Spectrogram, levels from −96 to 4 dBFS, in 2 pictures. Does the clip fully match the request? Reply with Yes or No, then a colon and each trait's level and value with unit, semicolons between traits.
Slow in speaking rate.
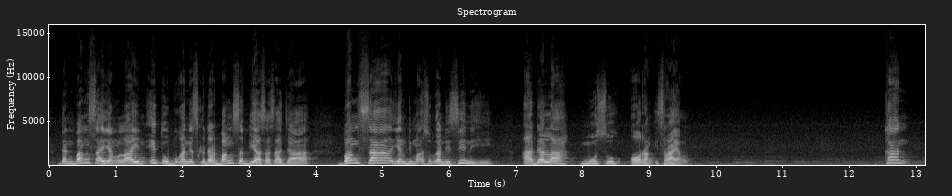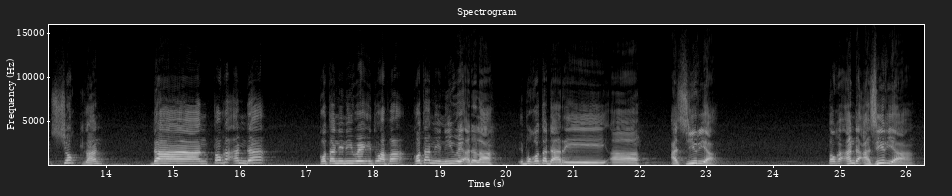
Yes: slow, 90 wpm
